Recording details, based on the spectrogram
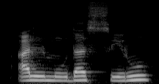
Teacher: را پیش رو، المدسرو۔ را کو ہم پر پڑھیں گے پیش کی وجہ سے، المدسرو۔ جب ہم کسی حرف کو پر پڑھنا ہوتا ہے تو ہم اپنے ہونٹ گول کریں گے تو وہ حرف پر پڑھا جائے گا۔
